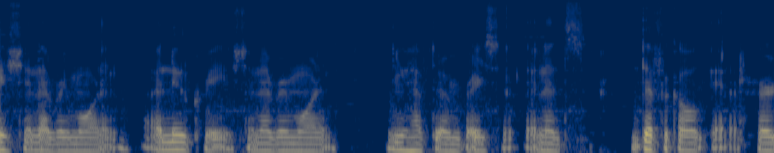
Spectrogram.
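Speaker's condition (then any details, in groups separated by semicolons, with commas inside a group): Cerebral palsy; speaks relatively well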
